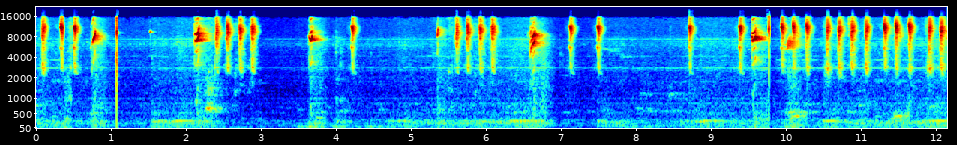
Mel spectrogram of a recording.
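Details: A female blue-black grassquit gives calls used to excite males. Dense bursts of piercing high chips repeat in rapid runs throughout, broken by short silences. There is a faint steady hum beneath.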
